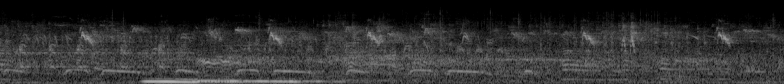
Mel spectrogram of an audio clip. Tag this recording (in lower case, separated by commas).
wild animals, animal, livestock, fowl, bird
